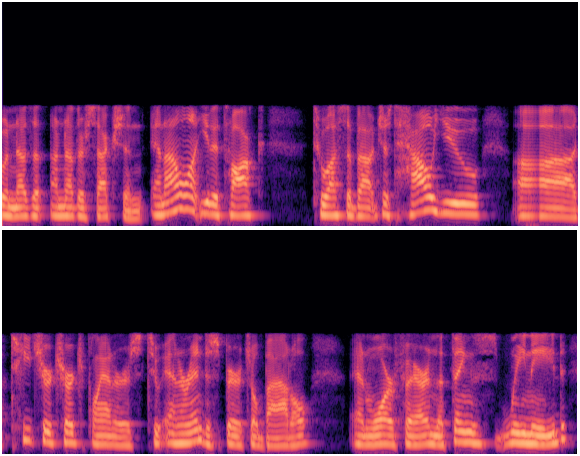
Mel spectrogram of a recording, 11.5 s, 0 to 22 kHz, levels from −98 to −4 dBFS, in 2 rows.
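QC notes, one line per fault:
5.24–5.39 s, call audio freeze: Right after "about just how you", the sound stretches into a fading buzz or hiss for about 130 ms. It then resumes where it stopped. Nothing is lost. A gap is inserted, likely from held-up packets emptying the jitter buffer.
10.71–11.26 s, jitter buffer speed-up: After "and warfare and the", the sound runs about 11% fast at unchanged pitch and feels hurried. The receiver snipped short pitch-period pieces, roughly 70 ms in total, to shrink a swollen buffer, over a band-limited path with nothing above 4 kHz.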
